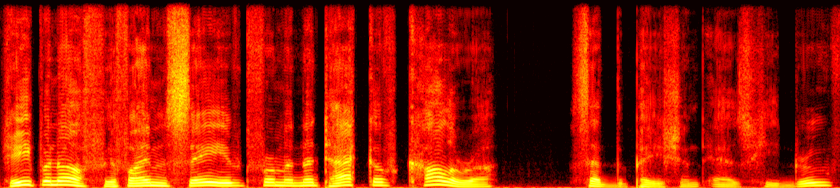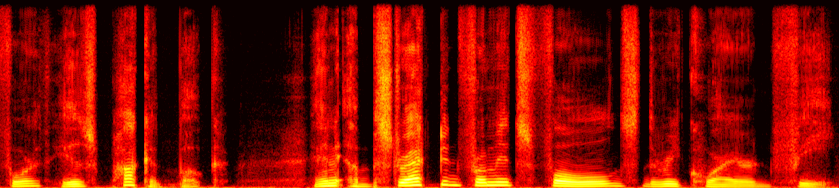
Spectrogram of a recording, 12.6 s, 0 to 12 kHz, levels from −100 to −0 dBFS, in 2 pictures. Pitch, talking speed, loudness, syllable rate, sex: 150 Hz, 140 wpm, -19 LUFS, 3.6 syllables/s, male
